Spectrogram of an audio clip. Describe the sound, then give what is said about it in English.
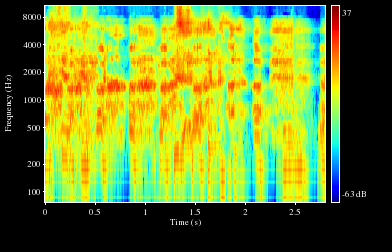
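A loud burst of coughing mixed with chuckling, several rough, breathy hacks in quick succession over a few seconds. “You made me cough.”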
